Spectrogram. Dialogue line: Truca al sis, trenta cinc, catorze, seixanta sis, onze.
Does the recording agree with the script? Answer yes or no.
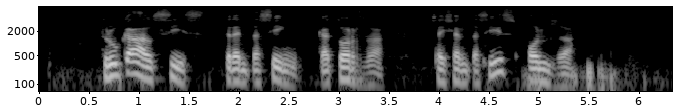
yes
